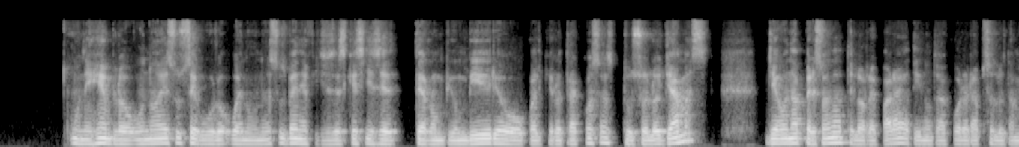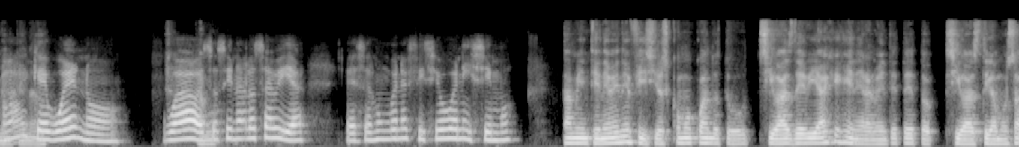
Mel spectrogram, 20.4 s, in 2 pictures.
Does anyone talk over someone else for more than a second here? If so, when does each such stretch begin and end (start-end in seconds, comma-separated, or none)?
none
